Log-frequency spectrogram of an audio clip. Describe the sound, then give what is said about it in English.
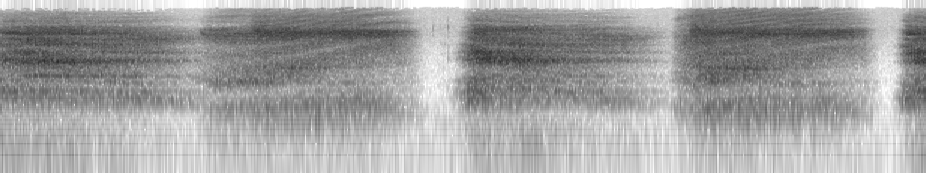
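Long, deep breaths through the mouth during a guided relaxation, each airy rush lasting over a second and separated by brief silent pauses in a steady rhythm. “take a big, deep breath in through your mouth. Letting go.”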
